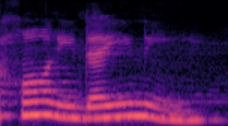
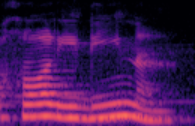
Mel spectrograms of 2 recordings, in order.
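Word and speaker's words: خَالِدَيْنِ: Biasanya kita menemukan katanya kholidina, tapi di ayat ini bacanya kholidaini, ya, bukan kholidina.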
